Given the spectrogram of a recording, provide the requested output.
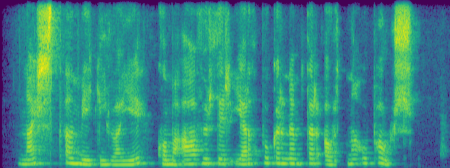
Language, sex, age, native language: Icelandic, female, 40-49, Icelandic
